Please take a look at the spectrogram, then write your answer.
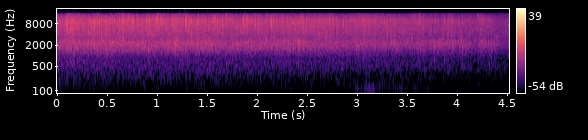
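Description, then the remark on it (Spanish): A church audience claps steadily together, a dense, continuous wash of applause at moderate loudness, slowly tapering slightly toward the end with no voices over it. “Vamos a dar un aplauso.”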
